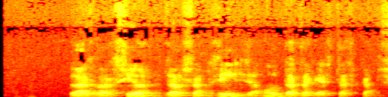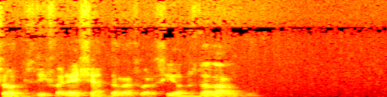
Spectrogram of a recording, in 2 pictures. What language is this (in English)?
Catalan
